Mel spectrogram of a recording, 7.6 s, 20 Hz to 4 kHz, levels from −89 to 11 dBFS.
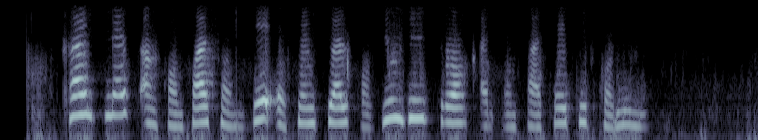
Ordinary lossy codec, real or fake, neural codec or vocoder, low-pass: none; fake; vocoder, 22.05 kHz, 80 mel bands, Vocos; 3.6 kHz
